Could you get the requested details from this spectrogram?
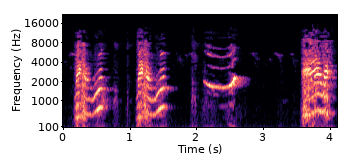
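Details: Pet parrot in India, a talker, gives two strong bent squawks about a second apart, then a steady whistled note sliding upward, and a final noisy burst.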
